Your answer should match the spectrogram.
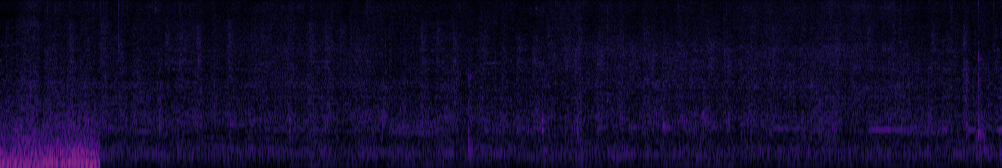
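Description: Minced dullet meat sizzling faintly in a pot as it is stirred, with light scrapes of a wooden spoon. A louder low hum cuts off about a second in.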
